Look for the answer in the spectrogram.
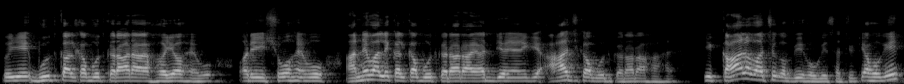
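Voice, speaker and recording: A man with a notably high voice lectures on Sanskrit. He drills each term by repeating it slowly and calls his students companions. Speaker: Sanskrit teacher. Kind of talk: classroom lecture.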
